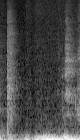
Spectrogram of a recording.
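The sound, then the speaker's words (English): A cap is put on a plastic bottle of hydrogen water, making two short, scratchy bursts of plastic handling about a second apart over a low background rumble. “See, we always put a cap on it because the hydrogen escapes like aliens if you don't do it.”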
